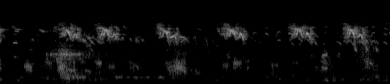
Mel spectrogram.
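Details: Harsh, strident yaps from a black-winged stilt at Doñana, coming roughly every half second in a steady, scolding series with faint lower murmurs in between.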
